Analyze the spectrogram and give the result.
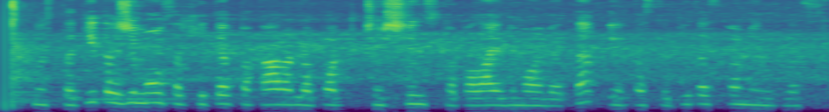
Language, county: Lithuanian, Vilnius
